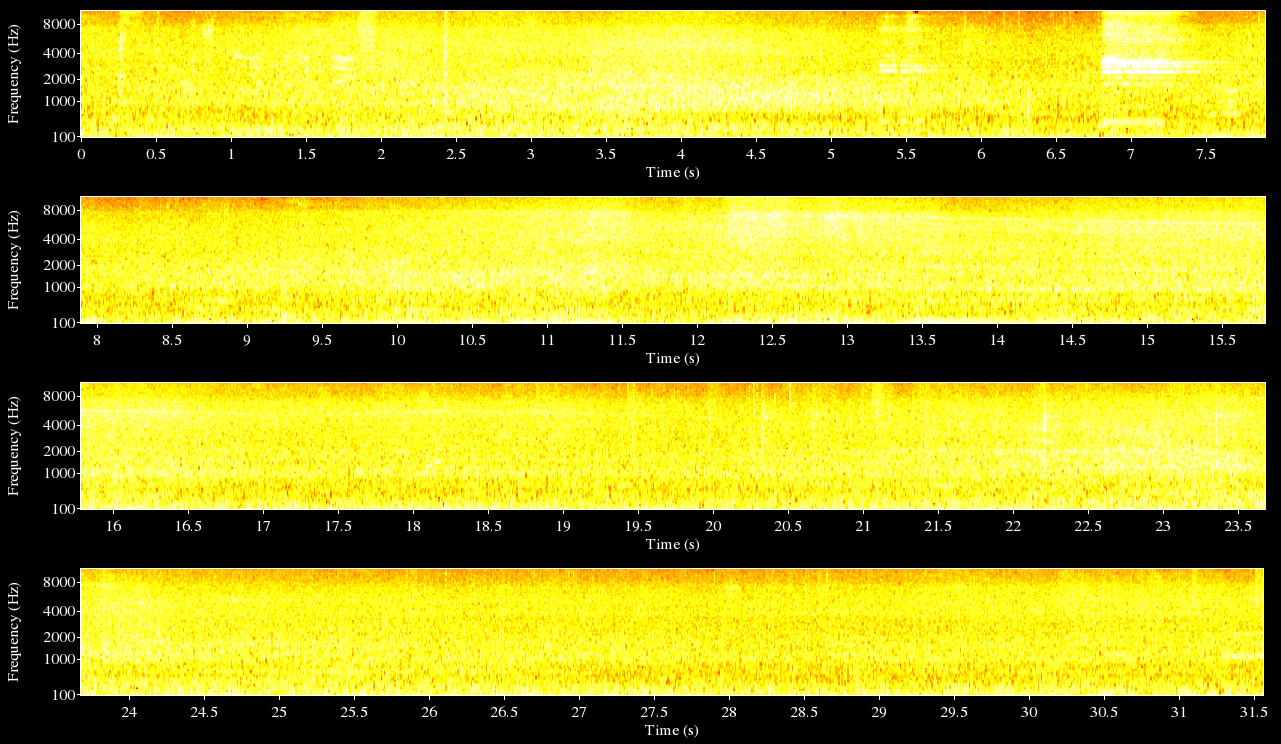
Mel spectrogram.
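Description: City road traffic passing close by: a steady rumble of car and bus engines and tyres, louder in the middle stretch as heavier vehicles go by. A short car horn toot sounds about seven seconds in.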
